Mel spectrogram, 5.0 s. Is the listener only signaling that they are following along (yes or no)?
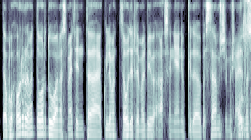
no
